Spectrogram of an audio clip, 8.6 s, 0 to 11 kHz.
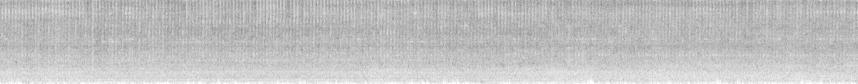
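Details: Refrigeration compressor after condenser coil leak repair, head pressure below 170 psi, running with uneven rattly shudder and scattered thumps over its hum; excessive vibration, net oil pressure about 20 psi, headmaster bypass suspected, cause not confirmed.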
